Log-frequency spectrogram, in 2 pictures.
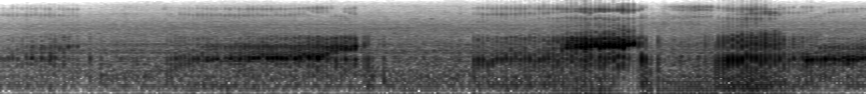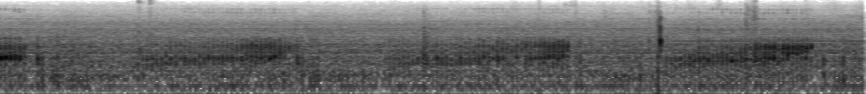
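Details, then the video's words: Adult female Blue Point Tonkinese cat giving her squeaky, high-pitched trilling purr, as she does each morning when getting her owner out of bed or when excited. Rhythmic purring swells in bursts, loudest midway, then fades in softer pulses indoors. "Tonkinese Cat Has a Super-Special Purr"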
